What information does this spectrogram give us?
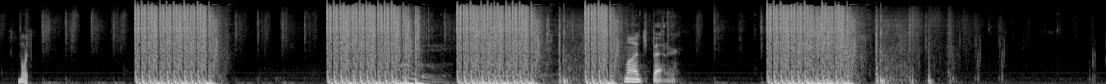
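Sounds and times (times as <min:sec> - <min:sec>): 
automatic gunfire in a video game: 0:01.4 - 0:02.3, 0:03.3 - 0:06.3, 0:07.7 - 0:08.8
speech: 0:06.2 - 0:06.9.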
